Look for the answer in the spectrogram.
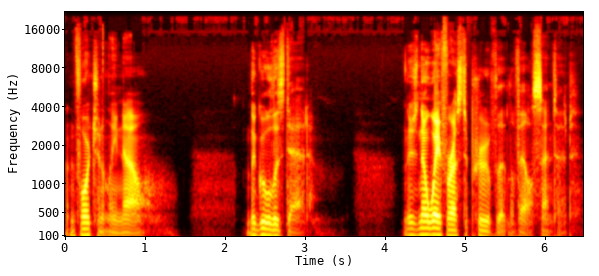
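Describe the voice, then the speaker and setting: An actor playing a protective, brooding vampire lord in an intimate ASMR roleplay, speaking in a hushed, measured, halting way close to the mic. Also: male voice, dry recording. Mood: somber, apologetic. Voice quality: low, gravelly. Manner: hushed, measured, halting pauses, often dropping to breathy murmur. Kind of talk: boyfriend ASMR fantasy roleplay, intimate one-sided dialogue. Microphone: close microphone, dry.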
